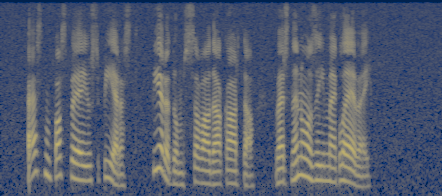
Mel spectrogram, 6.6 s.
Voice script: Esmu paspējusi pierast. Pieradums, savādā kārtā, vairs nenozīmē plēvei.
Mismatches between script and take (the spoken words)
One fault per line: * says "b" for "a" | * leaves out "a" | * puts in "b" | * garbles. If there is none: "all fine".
all fine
